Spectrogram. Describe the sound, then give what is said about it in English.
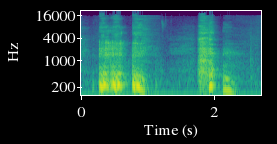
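Someone clearing their throat: a few gruff, voiced rasps come in two pairs separated by a short pause, against a faint low hum. “I can't clear my throat right now.”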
